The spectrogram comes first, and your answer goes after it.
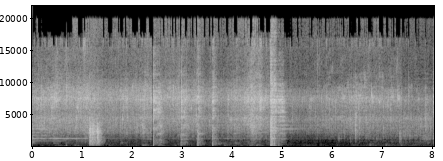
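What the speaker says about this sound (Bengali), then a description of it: "আদা পেঁয়াজ রসুনটা ভাজা ভাজা হয়েছে" Steady sizzling of chopped ginger, garlic, green chilli and onion frying in oil, with several sharp clinks of a utensil stirring against the pan.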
